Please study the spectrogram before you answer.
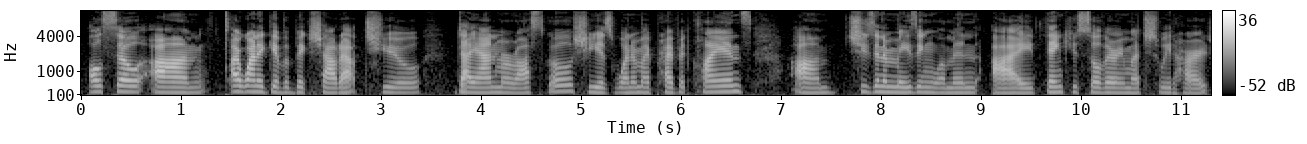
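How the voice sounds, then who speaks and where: Woman tarot reader, slightly hoarse, crisp bright tone, dry close sound, chatty. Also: mid-range voice, dry recording, poor audio. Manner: chatty, warm address to viewers, whispers during shuffling. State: slightly hoarse from a long day. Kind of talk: casual tarot reading monologue. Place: indoor table with candles and decor.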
